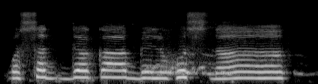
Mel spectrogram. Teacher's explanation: So when you're pausing over here, we're applying the rule of pausing at a vertical fathah, which is that there's no change that takes place. So still a 2-second elongation takes place.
